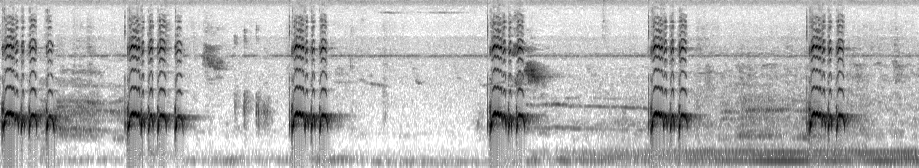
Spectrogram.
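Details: Local male zebra dove singing persistently, a big-'kung' style song used as a lure for local wild doves; six short cooing phrases of pulsed, stuttering notes with a strong final coo, repeated about every two seconds, with faint low hum behind.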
